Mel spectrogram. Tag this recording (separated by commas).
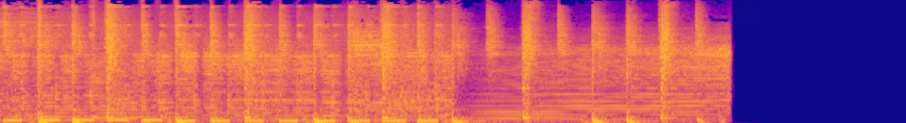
Music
